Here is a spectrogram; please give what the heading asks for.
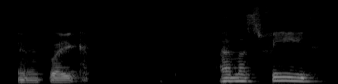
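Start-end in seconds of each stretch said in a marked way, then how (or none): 2.2-3.2 meek, wimpy, high little spider voice. The game master voices a little spider approaching a squire, in a wimpy spider voice. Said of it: "in a wimpier voice".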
